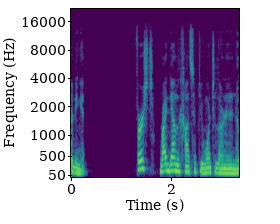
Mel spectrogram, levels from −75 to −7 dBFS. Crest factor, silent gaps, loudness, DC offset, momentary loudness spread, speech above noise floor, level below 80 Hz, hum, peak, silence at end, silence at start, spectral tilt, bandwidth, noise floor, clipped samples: 14 dB; 0.87-1.13 s, 1.19-1.23 s; -24 LUFS; under 0.1%; 5 LU; 60 dB; -56 dBFS; none; -8 dBFS; 0 s; 0 s; -6 dB/octave; 15 kHz; -82 dBFS; under 0.1%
